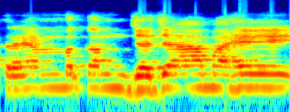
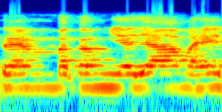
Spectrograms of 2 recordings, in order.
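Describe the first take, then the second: First: The second word begins with a 'j' sound. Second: The second word begins with a 'y' sound. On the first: "वो य का ज बोलेगा" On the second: "तो यजामहे नहीं"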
